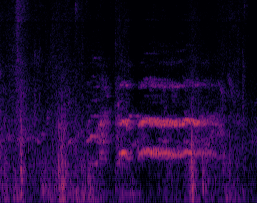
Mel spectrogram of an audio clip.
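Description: Chickens cluck softly at moderate distance while a rooster lets out a drawn-out crow in the middle, with scattered faint clucks before and after.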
